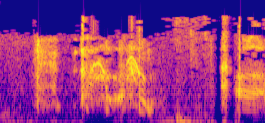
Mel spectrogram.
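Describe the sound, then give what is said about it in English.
A few rough coughs with some throat clearing, loud, in short bursts with brief pauses between them and no talking. “I hope I wasn't too close to you for that cough.”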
